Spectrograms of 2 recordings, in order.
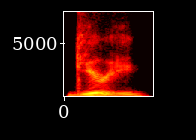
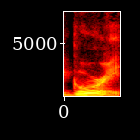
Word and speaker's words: Gorey: Gary Gorey, is it Gorey? I always say Geary, but there's another famous Gary, so I'm probably conflating the two. But I think maybe Gorey.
